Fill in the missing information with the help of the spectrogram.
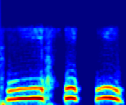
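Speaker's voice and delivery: high loud falsetto whoos; hyped whooping. Pretend. Fan reacting to Julius showing up, high loud whoos. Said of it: "And I'm like".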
